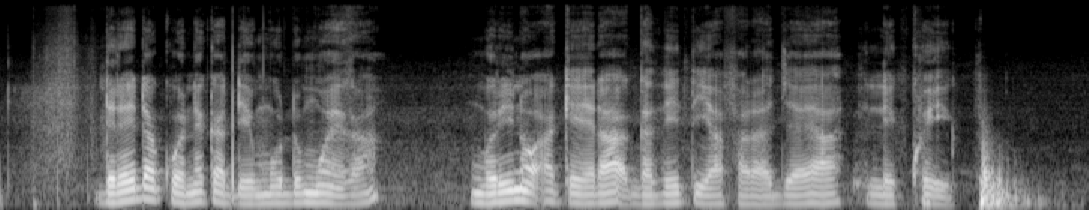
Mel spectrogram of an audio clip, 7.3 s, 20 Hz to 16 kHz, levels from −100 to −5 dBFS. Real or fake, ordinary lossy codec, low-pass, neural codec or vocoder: fake; none; 14.4 kHz; vocoder, 44.1 kHz, 128 mel bands, Pupu-Vocoder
